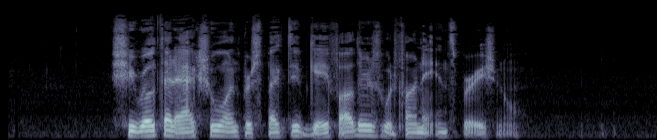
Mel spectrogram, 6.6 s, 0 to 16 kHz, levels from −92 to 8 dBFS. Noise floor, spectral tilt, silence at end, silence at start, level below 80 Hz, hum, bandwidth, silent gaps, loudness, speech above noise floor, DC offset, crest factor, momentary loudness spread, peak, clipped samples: -72 dBFS; -5.5 dB/octave; 1.4 s; 1.15 s; -72 dBFS; none; 9.8 kHz; none; -27 LUFS; 46 dB; under 0.1%; 20 dB; 12 LU; -8 dBFS; under 0.1%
